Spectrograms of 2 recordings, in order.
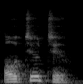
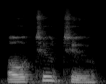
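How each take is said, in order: First: It is said at normal speed. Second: It is said slowly.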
